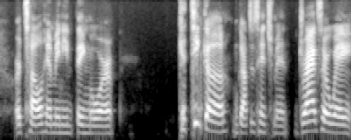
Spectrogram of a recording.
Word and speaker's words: Katinka: Katinka.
